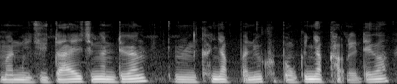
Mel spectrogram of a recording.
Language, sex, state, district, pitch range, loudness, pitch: Wancho, male, Arunachal Pradesh, Longding, 110-125 Hz, -15 LUFS, 120 Hz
